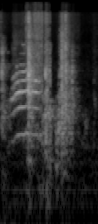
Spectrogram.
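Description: Excited house cats meowing for treats, with a close, loud pair of drawn-out meows followed by a fainter trailing cry, and no talk over them.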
